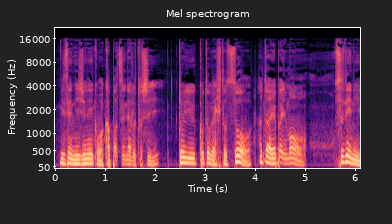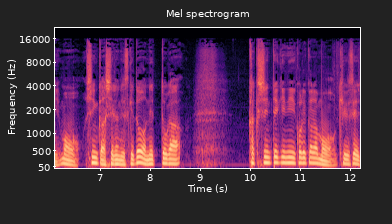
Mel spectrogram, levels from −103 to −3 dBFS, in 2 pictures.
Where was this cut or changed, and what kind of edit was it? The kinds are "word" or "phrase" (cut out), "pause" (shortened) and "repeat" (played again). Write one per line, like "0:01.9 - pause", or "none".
0:04.0 - pause

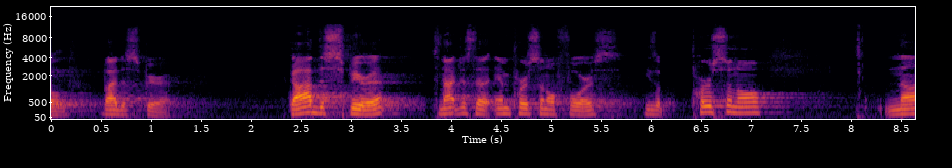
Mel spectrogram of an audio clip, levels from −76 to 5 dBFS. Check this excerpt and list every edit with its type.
0:02.0 - pause
0:03.7 - pause
0:06.2 - pause

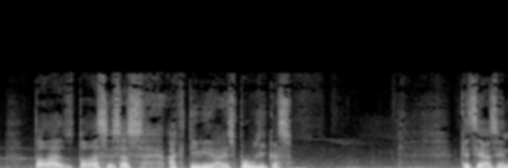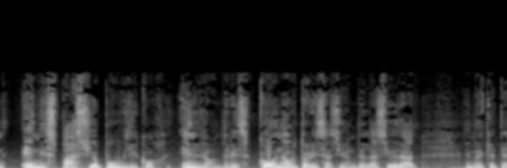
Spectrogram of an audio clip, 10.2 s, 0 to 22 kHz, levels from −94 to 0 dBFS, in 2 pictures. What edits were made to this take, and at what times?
0:05.5 - word

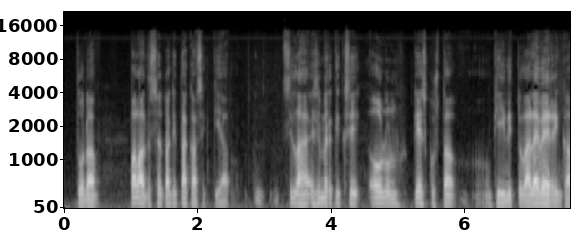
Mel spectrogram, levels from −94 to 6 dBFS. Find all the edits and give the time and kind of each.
none

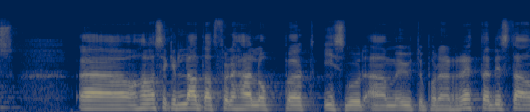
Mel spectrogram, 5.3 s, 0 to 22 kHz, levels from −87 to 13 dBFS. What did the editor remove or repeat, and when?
0:03.4 - word

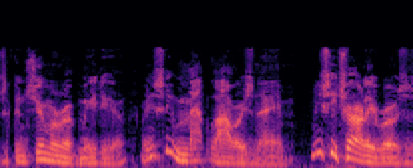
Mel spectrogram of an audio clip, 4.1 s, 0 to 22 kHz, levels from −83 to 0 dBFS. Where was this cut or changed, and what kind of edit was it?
0:01.3 - pause

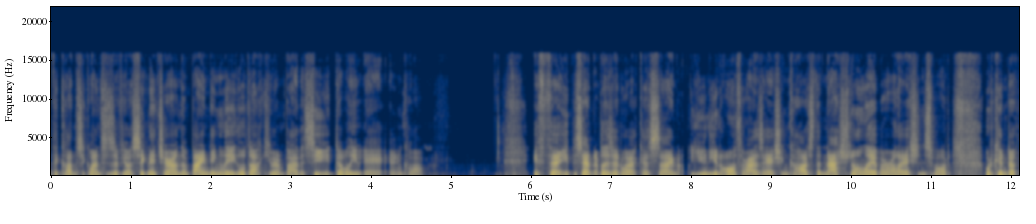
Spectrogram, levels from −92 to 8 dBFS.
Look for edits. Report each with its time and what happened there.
0:02.9 - phrase
0:06.8 - word
0:07.9 - pause

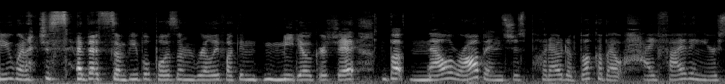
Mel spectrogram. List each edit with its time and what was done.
0:04.0 - phrase

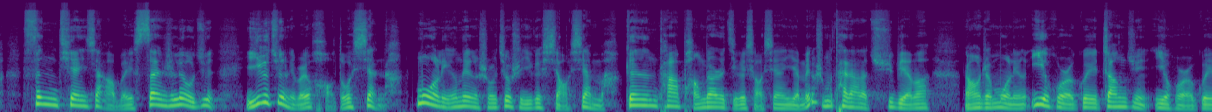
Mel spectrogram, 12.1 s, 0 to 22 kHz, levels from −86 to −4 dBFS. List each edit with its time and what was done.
0:04.1 - pause
0:06.2 - pause

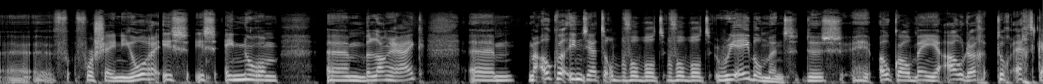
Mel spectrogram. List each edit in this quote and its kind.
0:05.2 - pause
0:06.7 - repeat

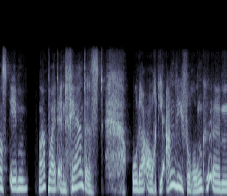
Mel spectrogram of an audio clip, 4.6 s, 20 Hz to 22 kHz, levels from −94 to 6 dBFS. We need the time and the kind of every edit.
0:01.0 - phrase

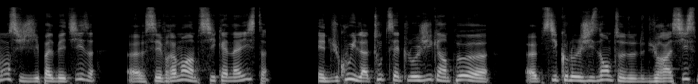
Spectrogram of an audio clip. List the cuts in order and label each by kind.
none

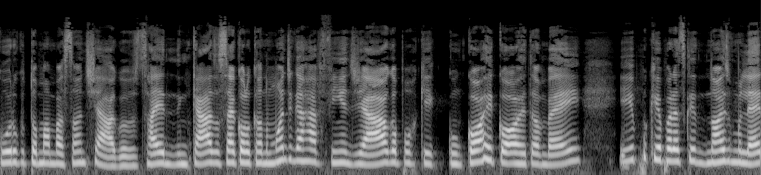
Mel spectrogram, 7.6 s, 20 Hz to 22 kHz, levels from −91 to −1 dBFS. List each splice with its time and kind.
none

